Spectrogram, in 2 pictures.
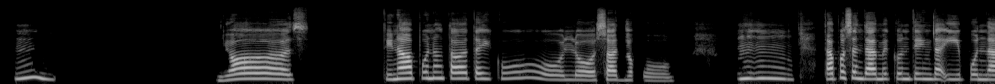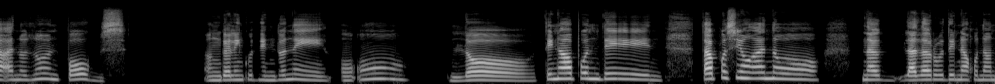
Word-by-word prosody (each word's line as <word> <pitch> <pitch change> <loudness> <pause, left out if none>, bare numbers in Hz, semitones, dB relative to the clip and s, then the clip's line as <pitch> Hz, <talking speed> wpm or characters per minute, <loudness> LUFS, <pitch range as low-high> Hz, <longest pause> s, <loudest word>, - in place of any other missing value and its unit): Hmm. 280 -2 -4 1.7
Yes. 245 +2 +2 0.7
Tinapon 270 +4 +4
ng - - -9
tatay 270 -2 +1
ko. 275 -5 -8
Hala, 210 -1 -3
sad 215 -1 +4
ako. 170 -4 -11 0.7
Mm. 270 -1 -3 0.3
Tapos 255 +4 +3
ang 275 - 0
dami 245 0 +5
kong 255 0 -5
din 255 -1 -2
naipon 230 -1 -1
na 215 -1 +4
ano 215 0 -8
no'n, 245 +1 -6
pogs. 220 - -2 0.8
Ang 195 0 -6
galing 210 +1 +1
ko - - -11
din 205 -1 -5
dun, 220 +4 -4
eh, 205 -5 0 0.2
oo. 190 +4 -10 0.8
Hala, 185 +4 +1 0.6
tinapon 260 +1 +3
din. 240 -6 0 0.4
Tapos 260 +4 +6
yung 295 -2 +3
ano, 255 -5 0 0.5
naglalaro 215 +1 +2
din 225 0 -5
ako 210 0 -2
ng 205 0 -4
240 Hz, 110 wpm, -23 LUFS, 215-265 Hz, 1.7 s, Tapos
